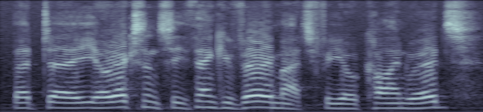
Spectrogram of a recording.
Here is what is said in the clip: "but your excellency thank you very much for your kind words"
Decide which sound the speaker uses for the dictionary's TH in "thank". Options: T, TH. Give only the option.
TH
